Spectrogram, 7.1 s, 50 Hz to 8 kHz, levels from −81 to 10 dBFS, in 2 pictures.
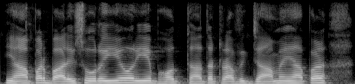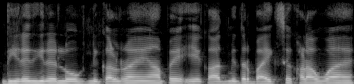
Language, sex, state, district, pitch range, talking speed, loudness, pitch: Hindi, female, Bihar, West Champaran, 175-195 Hz, 260 wpm, -16 LUFS, 185 Hz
